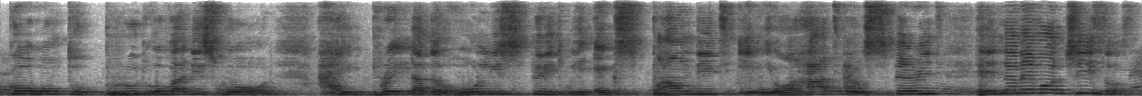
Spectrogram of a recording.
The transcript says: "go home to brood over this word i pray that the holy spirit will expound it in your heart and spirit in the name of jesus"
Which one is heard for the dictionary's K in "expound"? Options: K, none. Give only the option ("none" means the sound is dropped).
K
